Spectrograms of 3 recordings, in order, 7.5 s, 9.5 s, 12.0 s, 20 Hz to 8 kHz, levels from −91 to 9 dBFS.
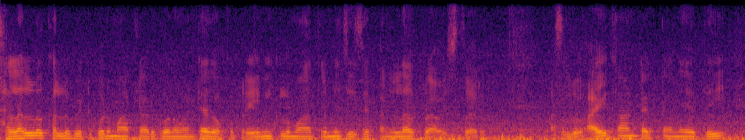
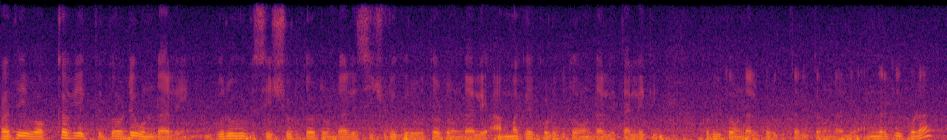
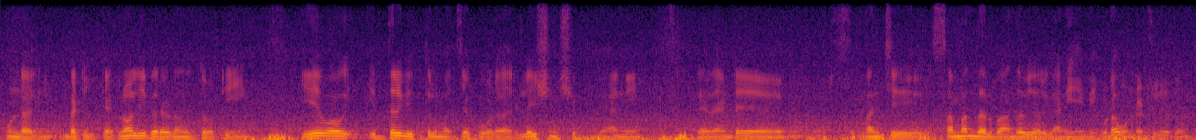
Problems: constant background noise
